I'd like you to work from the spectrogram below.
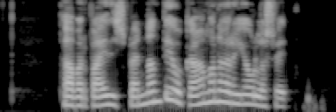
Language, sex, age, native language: Icelandic, female, 40-49, Icelandic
